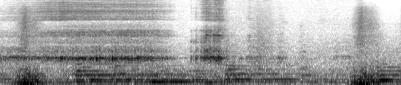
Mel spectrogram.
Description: 打呼吵到自己或枕边人 #失眠快崩溃？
